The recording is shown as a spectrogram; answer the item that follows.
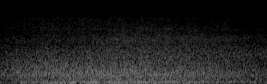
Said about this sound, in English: let the sound of the ocean waves wash over you, calming your mind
